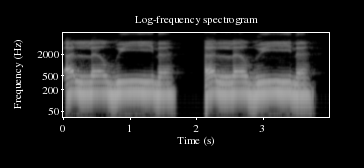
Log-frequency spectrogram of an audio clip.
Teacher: kesalahan dalam huruf dzal ini dibaca dengan tebal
